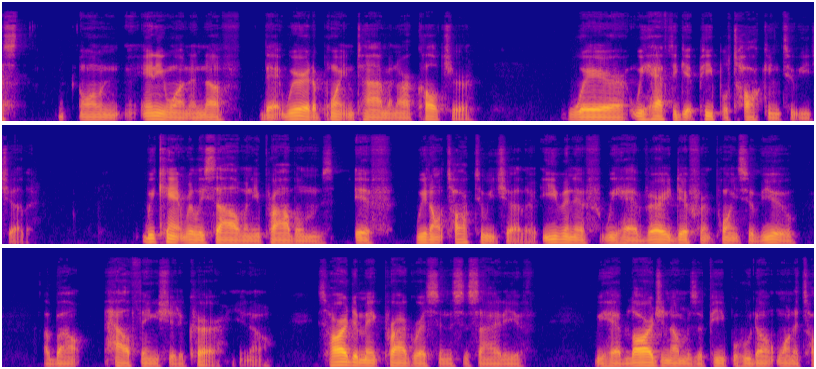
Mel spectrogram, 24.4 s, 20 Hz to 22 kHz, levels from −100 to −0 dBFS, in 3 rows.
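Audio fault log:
No technical faults can be heard in the speech signal, which stays steady and continuous across the whole recording.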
